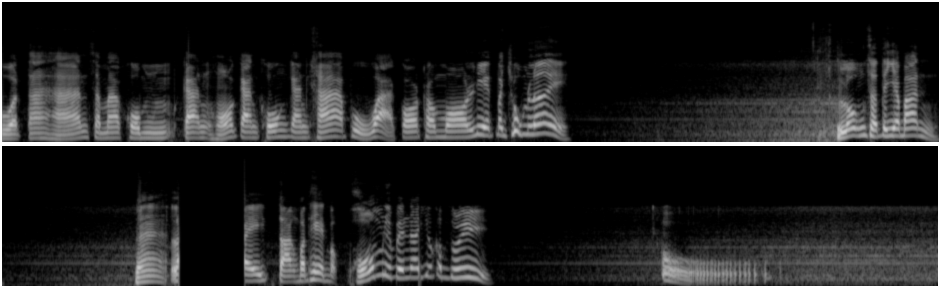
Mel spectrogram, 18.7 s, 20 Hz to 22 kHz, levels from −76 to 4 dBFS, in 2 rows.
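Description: The audio cuts abruptly to faint hiss, about 50 dB down, from 11.13 to 11.79 s, an audio dropout to a faint residue, likely a brief signal loss on a still-live path. At 13.53 s a 20 ms silence gives way to duller, quieter sound with nothing above 3.8 kHz and its own noise about 45 dB below the signal until the end, likely as the input switched to a poorer device.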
